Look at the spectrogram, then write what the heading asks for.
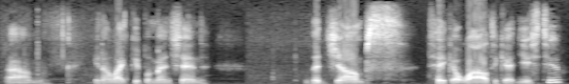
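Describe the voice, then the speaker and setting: Medium-pitched man chatting as a guest. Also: level tone, measured pace, low-quality recording. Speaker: podcast guest. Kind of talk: casual chat.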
